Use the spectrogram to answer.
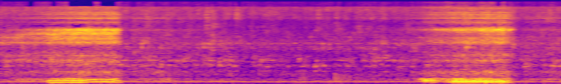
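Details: Dog napping with its face in the sun, snoring: two low, fluttering snores about four seconds apart, faint room noise between.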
